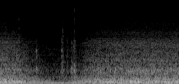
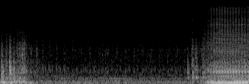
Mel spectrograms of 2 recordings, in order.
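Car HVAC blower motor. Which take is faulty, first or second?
second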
